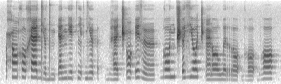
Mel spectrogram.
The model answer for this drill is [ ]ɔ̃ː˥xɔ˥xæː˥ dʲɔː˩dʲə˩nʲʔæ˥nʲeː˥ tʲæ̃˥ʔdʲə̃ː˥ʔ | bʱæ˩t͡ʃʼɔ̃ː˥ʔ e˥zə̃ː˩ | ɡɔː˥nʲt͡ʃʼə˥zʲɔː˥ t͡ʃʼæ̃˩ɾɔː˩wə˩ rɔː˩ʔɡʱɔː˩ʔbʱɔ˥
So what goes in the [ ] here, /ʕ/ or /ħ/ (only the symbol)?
ħ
